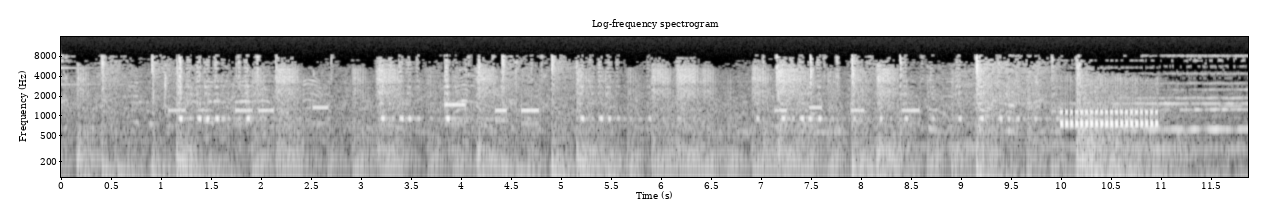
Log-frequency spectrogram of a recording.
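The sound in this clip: A telephone rings with an incoming call, a dense, continuous ringing pattern that stays loud and steady from start to finish.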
